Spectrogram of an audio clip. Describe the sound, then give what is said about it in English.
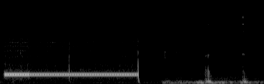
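A single steady, mid-pitched ringing tone of a phone call to a McDonald's restaurant sounds loudly for over a second, then cuts off, leaving faint line noise with a few soft clicks. “We'll call the last one here.”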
